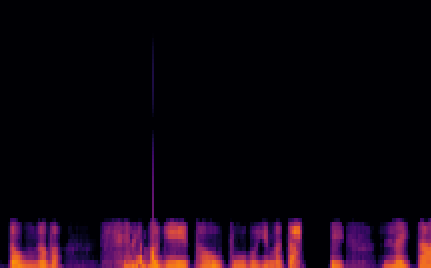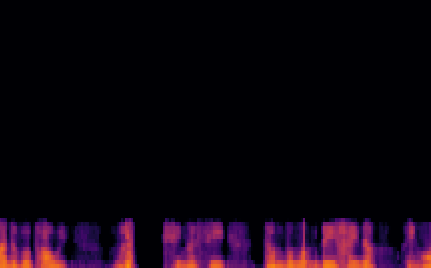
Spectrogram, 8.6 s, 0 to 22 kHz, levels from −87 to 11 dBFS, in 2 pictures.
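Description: The whole clip has that robotic, buzzy sound of the Codec 2 vocoder, pretty heavily degraded, which fits a 2.4 kbit/s setting. Only pitch, voicing, energy and a coarse spectral envelope get through, and the decoder rebuilds the speech from sine waves, so the real waveform is gone.

From 1.30 to 1.58 s you hear bit errors on digital voice radio. The speech suddenly lurches in pitch, level and tone colour and turns into warbling gibberish. At roughly a few percent error rate, each flipped bit derails a whole frame's parameters.

At 2.90 s an unstable filter kicks in. A tone around 3 kHz swells over about 71 ms into a loud squeal, clips, then drops into silence for about 0.34 s until 3.31 s. The recursive filter blew up and overflowed before resetting. At 5.55 s the same thing happens with a lower tone around 400 Hz, building over about 57 ms, followed by the same 0.34 s gap that ends at 5.95 s.

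The bit errors hit again briefly from 7.34 to 7.52 s, with the same garbled, bleepy pitch jumps.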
